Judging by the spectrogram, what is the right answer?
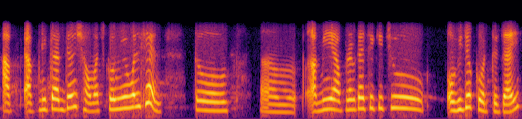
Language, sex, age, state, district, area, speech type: Bengali, female, 18-30, West Bengal, Uttar Dinajpur, urban, conversation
